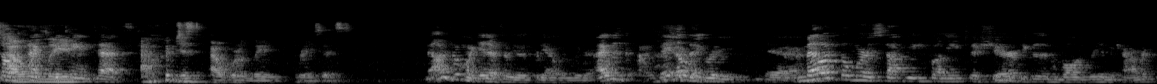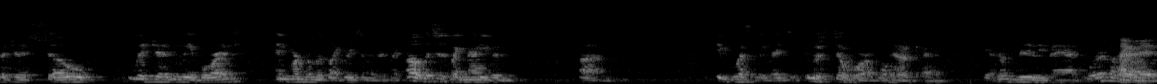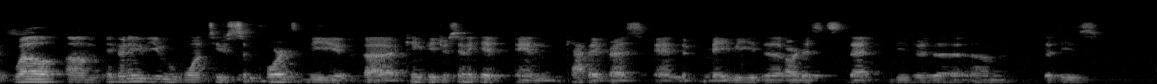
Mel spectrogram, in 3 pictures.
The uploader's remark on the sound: Slightly different sound quality this week as we work with new equipment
